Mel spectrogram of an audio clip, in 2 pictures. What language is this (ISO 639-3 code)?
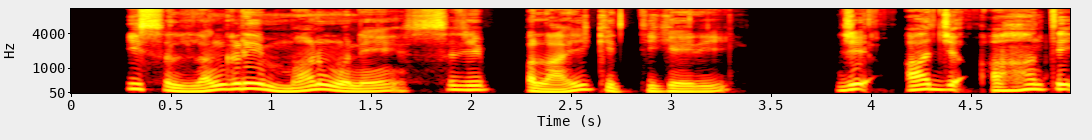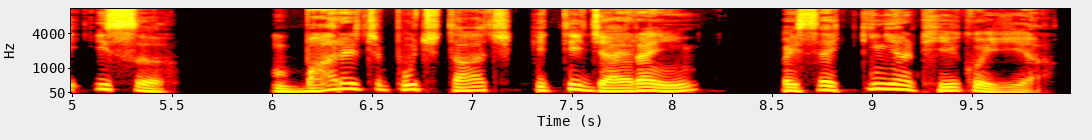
kfs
